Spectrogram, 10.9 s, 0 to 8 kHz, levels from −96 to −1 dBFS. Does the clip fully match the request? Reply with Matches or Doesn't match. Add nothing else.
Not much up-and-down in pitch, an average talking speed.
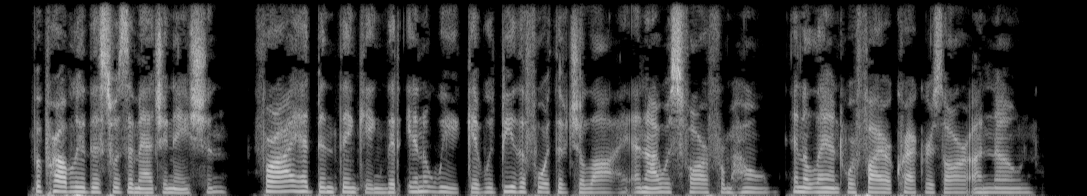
Matches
